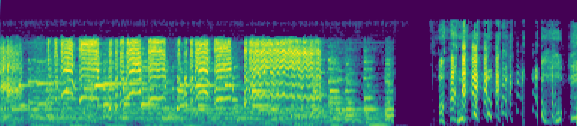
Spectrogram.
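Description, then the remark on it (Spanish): A cartoon woodpecker's laugh, a loud, rapid, staccato cackle of warbling high notes, bursts out near the end after a brief silence that follows a dense stretch of busy, bright sound. “Pero me parece brillante eh, poner pájaro loco al final.”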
